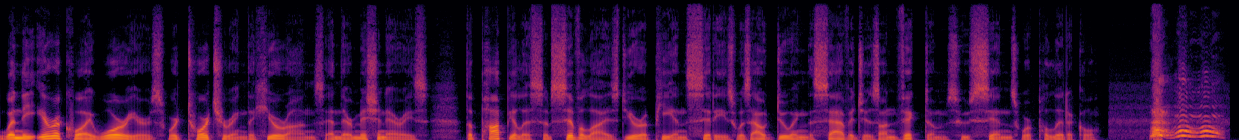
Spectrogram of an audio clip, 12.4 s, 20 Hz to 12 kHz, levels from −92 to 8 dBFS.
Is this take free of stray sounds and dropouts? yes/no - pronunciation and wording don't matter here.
no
